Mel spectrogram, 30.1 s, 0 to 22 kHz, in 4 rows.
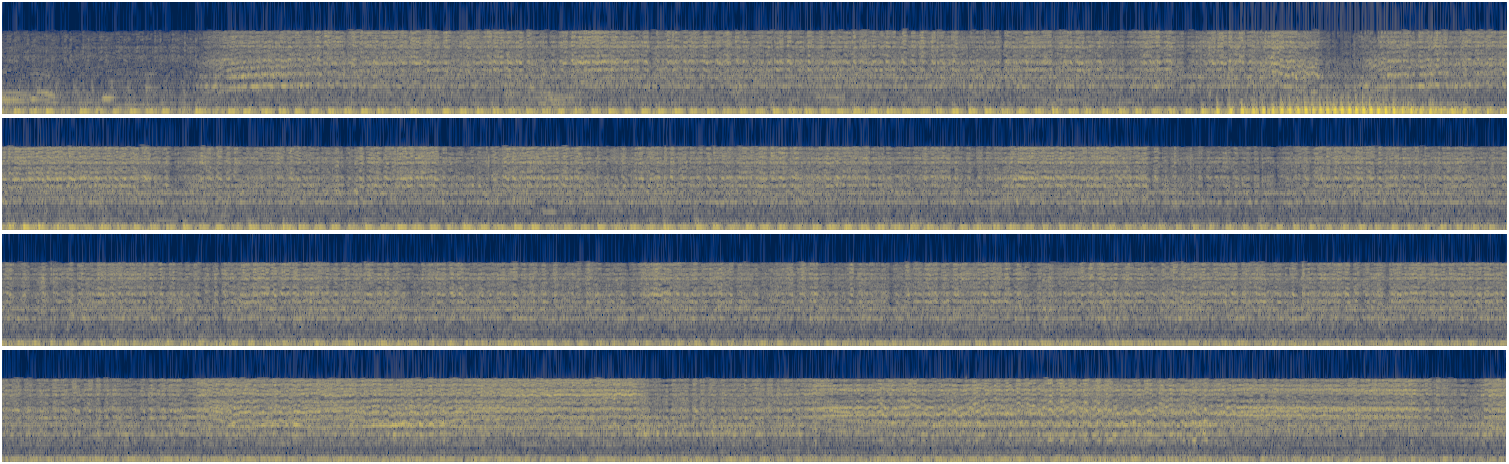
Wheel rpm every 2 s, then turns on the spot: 40, 160, 160, 100, 160, 160, 160, 160, 160, 160, 160, 160, 160, 160, 160.
none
